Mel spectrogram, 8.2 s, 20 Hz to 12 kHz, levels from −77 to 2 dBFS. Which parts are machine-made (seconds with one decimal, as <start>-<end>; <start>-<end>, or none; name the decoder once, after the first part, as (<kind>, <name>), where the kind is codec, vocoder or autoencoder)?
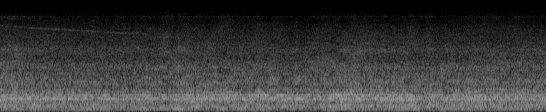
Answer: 2.2-5.4 (codec, DAC); 6.1-6.7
